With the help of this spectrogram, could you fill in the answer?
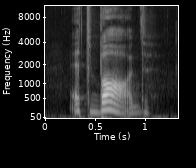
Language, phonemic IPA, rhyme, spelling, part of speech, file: Swedish, /bɑːd/, -ɑːd, bad, noun / verb, Sv-bad.ogg
- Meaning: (noun) 1. bathing; swimming (see the usage notes for bada, which also apply here) 2. a bath; a swim (instance of taking a bath or going for a swim)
